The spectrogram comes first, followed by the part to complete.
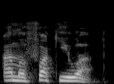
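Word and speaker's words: IMAPHUKYOUUP: One is I'm a fuck you up, and it's spelled I-M-A-P-H.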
